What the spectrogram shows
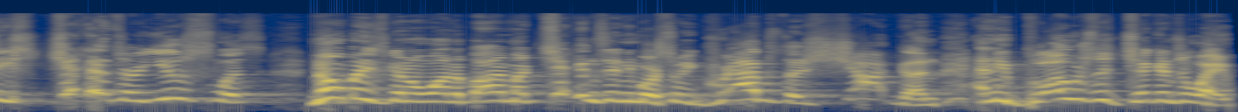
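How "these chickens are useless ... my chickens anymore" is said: yelled complaint in a farmer voice. Telling a joke, the farmer finds injured chickens: farmer yelling. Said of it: "the farmer yells".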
